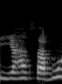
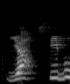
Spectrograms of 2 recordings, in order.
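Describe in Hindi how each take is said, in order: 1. बीच का अक्षर 'a' स्वर के साथ बोला जाता है। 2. बीच का अक्षर 'i' स्वर के साथ बोला जाता है। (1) "कुरान मजीद में जबर आया था" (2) "डिक्शनरी में जेर आएगा आपको"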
